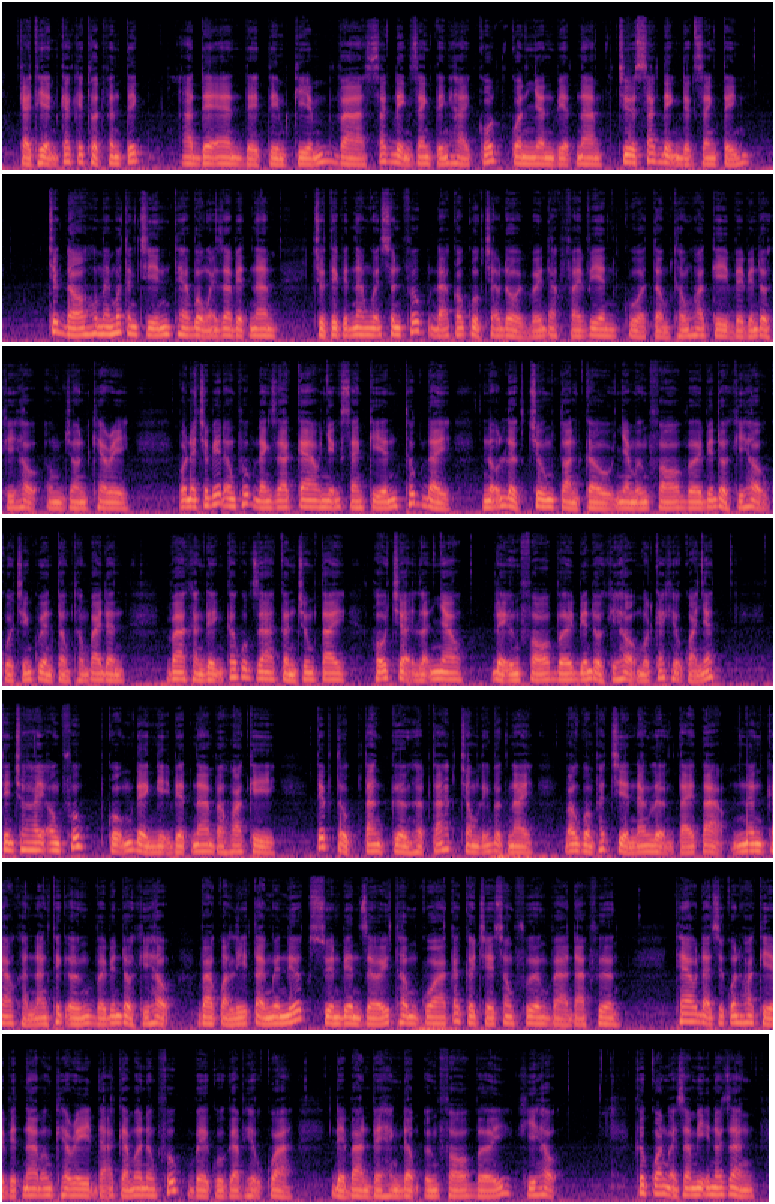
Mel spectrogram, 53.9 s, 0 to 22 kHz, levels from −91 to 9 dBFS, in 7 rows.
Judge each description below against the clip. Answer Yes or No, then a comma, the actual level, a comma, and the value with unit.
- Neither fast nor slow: No, fast, 255 wpm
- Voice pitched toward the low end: Yes, low, 115 Hz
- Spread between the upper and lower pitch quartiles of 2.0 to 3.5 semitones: Yes, average, 3.2 semitones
